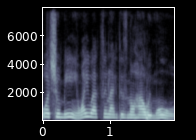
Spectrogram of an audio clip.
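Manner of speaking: ordinary delivery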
